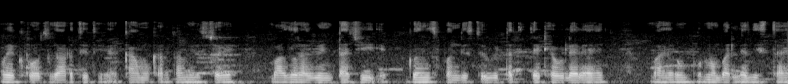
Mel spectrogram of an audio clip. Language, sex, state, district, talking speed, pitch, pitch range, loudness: Marathi, male, Maharashtra, Aurangabad, 165 wpm, 105 Hz, 105-110 Hz, -17 LUFS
